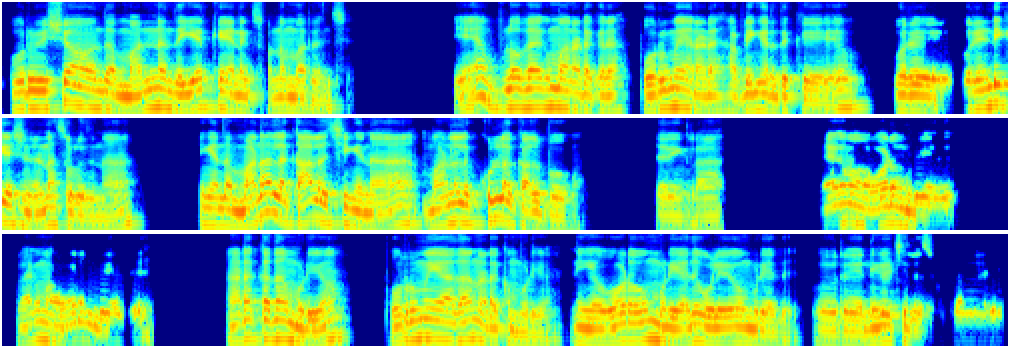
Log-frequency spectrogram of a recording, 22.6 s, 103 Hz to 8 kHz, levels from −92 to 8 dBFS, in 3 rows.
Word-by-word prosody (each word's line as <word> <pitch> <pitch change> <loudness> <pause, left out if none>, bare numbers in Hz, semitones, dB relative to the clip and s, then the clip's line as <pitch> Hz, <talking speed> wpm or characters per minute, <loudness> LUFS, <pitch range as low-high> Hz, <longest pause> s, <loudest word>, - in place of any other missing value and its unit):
ஒரு 130 - +4
விஷயம் 155 +4 +2
அந்த 130 -1 +1 0.2
மண், 115 +6 0
அந்த 120 -3 0
இயற்கை 135 +1 +1
எனக்கு 105 -1 -2
சொன்ன 100 +1 -3
மாரி 95 - -2
இருந்துச்சு. - - -12 0.9
ஏன் 215 0 +1
இவ்ளோ 140 +2 +1
வேகமா 145 -1 +2
நடக்குற? 110 -1 0 0.3
பொறுமையா 135 +5 +3
நட. 105 0 0 0.2
அப்டிங்கறதுக்கு 105 -4 0 0.7
ஒரு 110 0 +4 0.4
ஒரு 130 - +1
இன்டிகேஷன் 145 -9 +2
என்ன 130 - 0
சொல்லுதுன்னா, 90 -1 -2 0.6
நீங்க 130 -2 0
அந்த 120 - +2
மணல்ல 205 - +4
கால் 165 -1 +2
வச்சீங்கன்னா, 115 -8 0 0.4
மணலுக்குள்ள 145 +6 +2
கால் 110 -1 +1
போகும். 90 -2 -6 0.6
சரிங்களா? 90 -1 -6 0.9
வேகமா 150 - +2 0.2
ஓட 130 +1 +4
முடியாது 95 -3 0 0.6
வேகமா 125 +1 -1
ஓட 130 - -2
முடியாது, 95 -3 -3 0.7
நடக்கத்தான் 145 +2 +2
முடியும். 105 +8 +2 0.4
பொறுமையா 140 +4 +1
தான் 140 +1 +1
நடக்க 105 -1 -2
முடியும். 85 -1 -6 0.2
நீங்க 105 -1 +2
ஓடவும் 130 +2 +2
முடியாது. 105 +1 +2
ஒளியவும் 110 0 +3
முடியாது. 90 -3 -2 0.3
ஒரு 95 0 -1 0.2
நிகழ்ச்சில 115 +2 0
சொல்ற 360 - -11
மாரி. 375 +1 -12
120 Hz, 140 wpm, -23 LUFS, 105-140 Hz, 0.9 s, ஒரு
